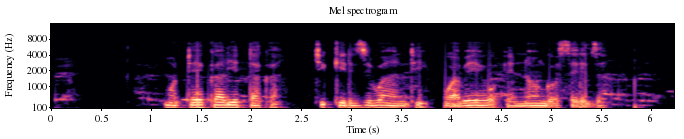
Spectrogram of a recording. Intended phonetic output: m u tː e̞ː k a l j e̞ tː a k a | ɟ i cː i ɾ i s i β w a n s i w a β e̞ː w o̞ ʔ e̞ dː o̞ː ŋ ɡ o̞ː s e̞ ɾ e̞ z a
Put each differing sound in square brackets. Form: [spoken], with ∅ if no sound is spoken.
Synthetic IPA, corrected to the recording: m u tː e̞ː k a l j e̞ tː a k a | [c] i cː i ɾ i [z] i β w a n [t] i w a β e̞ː w o̞ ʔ e̞ [nː] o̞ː ŋ ɡ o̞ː s e̞ ɾ e̞ z a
